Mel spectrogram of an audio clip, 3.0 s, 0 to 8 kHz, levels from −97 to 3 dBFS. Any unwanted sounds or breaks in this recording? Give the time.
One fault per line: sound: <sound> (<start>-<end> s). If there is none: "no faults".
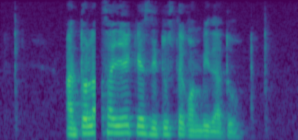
sound: dropout (1.0-1.0 s)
